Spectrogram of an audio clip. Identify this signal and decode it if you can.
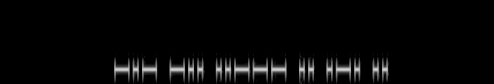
Morse code, heard as a keyed tone, about 26 wpm, 700 Hz. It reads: KD2IRI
